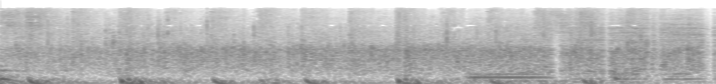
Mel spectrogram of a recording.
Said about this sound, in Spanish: Ah, entregamos el diploma. Fuerte aplauso para Pilar.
